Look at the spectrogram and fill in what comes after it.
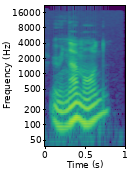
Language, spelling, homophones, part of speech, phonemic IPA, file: French, amende, amande, noun / verb, /a.mɑ̃d/, Fr-amende.ogg
- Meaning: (noun) fine (payment); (verb) inflection of amender: 1. first/third-person singular present indicative/subjunctive 2. second-person singular imperative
